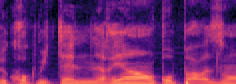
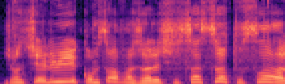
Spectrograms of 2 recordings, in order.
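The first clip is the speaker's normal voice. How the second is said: excited gossip voice; 7 semitones higher than usual. Acted. Jojo telling Johnny about little Nicklé, high and excited. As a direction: squeal out the shocking news. Jojo's voiced story continues.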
